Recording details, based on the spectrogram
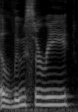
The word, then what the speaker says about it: illusory: Tell us about the illusory, I'm sure I've mispronounced that, truth effect. – I think you said that right.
